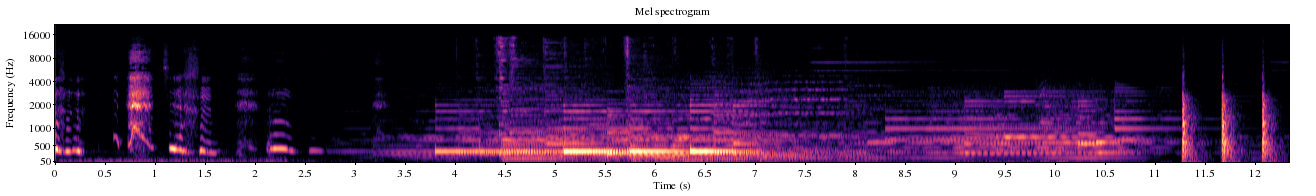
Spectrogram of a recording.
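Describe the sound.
Several quick, solid knocks on a door ring out close by, then give way to a longer stretch of sustained voiced or tonal sound before another short burst of knocking closes it.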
